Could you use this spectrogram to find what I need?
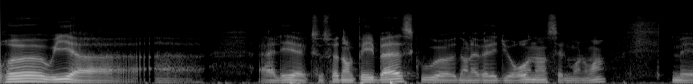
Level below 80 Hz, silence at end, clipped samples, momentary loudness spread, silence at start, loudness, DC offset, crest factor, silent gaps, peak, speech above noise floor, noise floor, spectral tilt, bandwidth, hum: -46 dBFS; 0 s; under 0.1%; 20 LU; 0 s; -29 LUFS; under 0.1%; 18 dB; none; -10 dBFS; 25 dB; -53 dBFS; -7 dB/octave; 12 kHz; none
